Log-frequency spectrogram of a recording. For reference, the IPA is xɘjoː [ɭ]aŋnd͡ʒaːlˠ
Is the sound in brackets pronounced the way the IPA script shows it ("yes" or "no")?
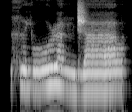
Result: yes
